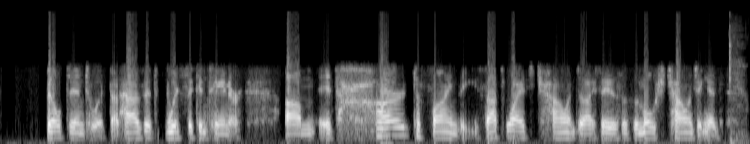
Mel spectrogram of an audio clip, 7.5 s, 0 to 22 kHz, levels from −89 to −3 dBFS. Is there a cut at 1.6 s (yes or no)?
yes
